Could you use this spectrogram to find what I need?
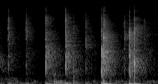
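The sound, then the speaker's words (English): A thin, scattered round of applause: a few people clapping unevenly, the sharp claps sparse and out of sync, fading quickly rather than building into a full ovation. “It's the worst round of applause ever.”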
